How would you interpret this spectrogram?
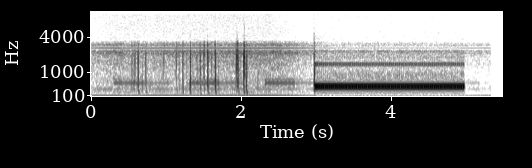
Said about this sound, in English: When you're calling an actual phone line in an NX1, you hear a string of these pulses. They don't correspond to anything numerical, but in calling a phone line, it usually gives the impression of sounding like 4 strings of pulses.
